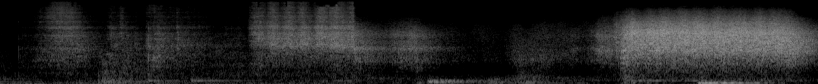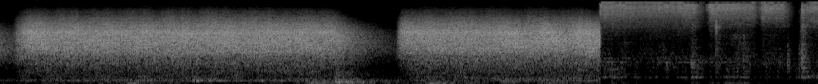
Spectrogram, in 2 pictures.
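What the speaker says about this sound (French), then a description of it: "tout ce qui est lisse, on va essayer de venir le gratter comme ça en surface pour améliorer l'accroche" Scraping a smooth PVC vinyl floor surface by hand to roughen it for adhesion, long steady abrasive rasping strokes in close, loud bursts separated by short pauses.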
